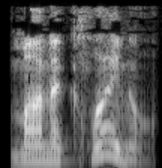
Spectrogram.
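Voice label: "monoclinal", English, British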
